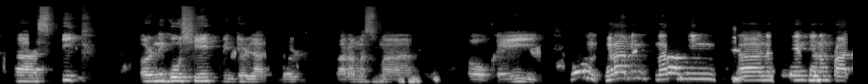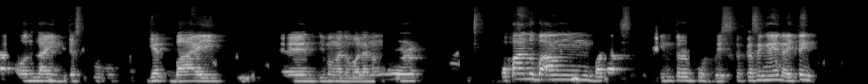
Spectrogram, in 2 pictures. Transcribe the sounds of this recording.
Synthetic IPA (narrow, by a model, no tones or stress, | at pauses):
ʔaspik | ʔɔɹnɛɡoʃiejt̪̚wɪd̪jɔɹland̪̚wɛɹd̪̚ | paːɾɐmɐsmɐ | ʔoːkɛjmɛonmɐɾaːmɪŋmɐɾaːmɪŋʔanɐɡ̚pɪwɛnt̪ɐnɐŋpɹad̪ɐk̚t̪ʔonlajnd͡ʒɐst̪u | ɡɛt̪̚bajʔɛnd̪jʊŋmɐŋanɐwɐlanɐŋwɛɹk̚ | pɐpaːnobaʔɐŋbɐt̪as | ʔɪnt̪ɛɹmsɔvd̪ɪskɐsɛŋɐjonɐjt̪ɪŋk̚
